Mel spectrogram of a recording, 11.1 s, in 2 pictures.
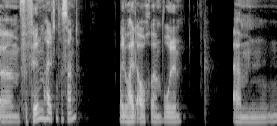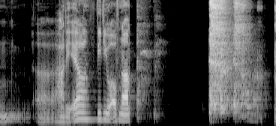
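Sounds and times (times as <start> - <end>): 
speech: 0.0 - 1.6, 2.4 - 3.7, 4.7 - 8.7
person coughing: 8.2 - 8.9, 9.7 - 11.0
throat clearing: 9.7 - 11.0.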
